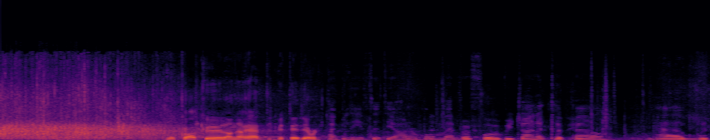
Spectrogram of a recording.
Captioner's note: some Applause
